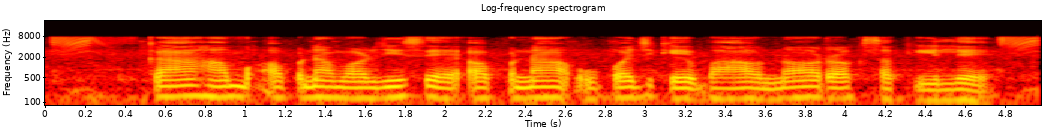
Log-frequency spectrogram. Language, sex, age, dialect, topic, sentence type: Magahi, male, 41-45, Western, agriculture, question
